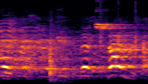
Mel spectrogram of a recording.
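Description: Gym sound of a youth basketball game: players and onlookers calling out over one another, with a basketball bouncing on the court about three quarters of a second in. A brief high squeak comes about one and a half seconds in.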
